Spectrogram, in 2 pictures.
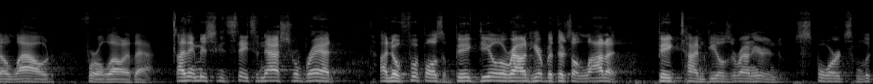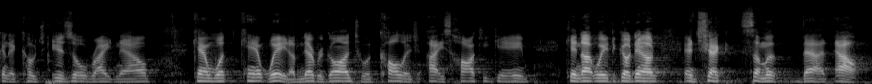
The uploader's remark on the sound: introduced at a press conference on campus on November 28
